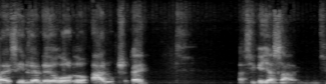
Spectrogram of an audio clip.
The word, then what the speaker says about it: hallux: Se escribe hallux, ¿verdad?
